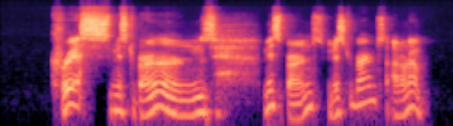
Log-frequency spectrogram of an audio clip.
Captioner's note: sighs and gasps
